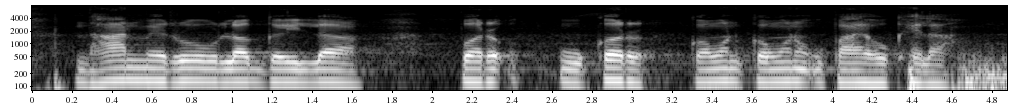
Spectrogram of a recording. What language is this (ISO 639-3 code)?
bho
